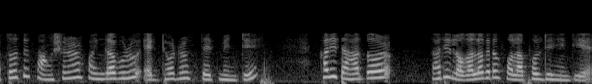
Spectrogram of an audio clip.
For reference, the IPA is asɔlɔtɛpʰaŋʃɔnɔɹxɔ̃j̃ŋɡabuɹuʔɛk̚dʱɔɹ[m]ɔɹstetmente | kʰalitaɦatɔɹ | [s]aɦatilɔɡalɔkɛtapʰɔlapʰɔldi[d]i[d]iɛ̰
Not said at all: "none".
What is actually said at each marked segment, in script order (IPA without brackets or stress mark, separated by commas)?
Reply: n, t, n, d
